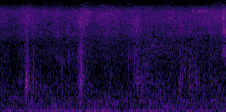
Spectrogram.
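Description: Footsteps crunching on packed snow, about two steps a second, from someone walking at an even pace.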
